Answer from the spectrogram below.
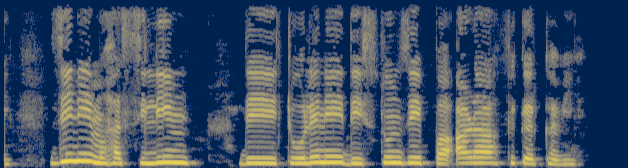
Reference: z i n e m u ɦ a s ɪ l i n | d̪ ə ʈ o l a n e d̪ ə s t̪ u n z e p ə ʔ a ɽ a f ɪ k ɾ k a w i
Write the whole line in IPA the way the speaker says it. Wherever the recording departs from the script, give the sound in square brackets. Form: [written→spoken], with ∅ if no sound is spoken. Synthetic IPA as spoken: z i n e m [u→ʊ] ɦ a s ɪ l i n | d̪ ə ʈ o l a n e d̪ ə s t̪ u n z e p ə ʔ a ɽ a f ɪ k ɾ k a w i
